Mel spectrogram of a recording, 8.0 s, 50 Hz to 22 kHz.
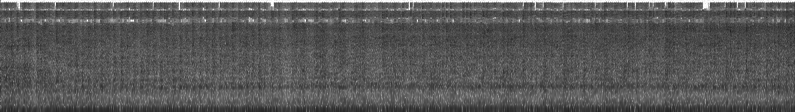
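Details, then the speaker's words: LS-swapped 4x4 Cadillac burnout car, first cold start after wiring and plumbing work: deep, steady V8 idle with an even, unbroken beat, no knocks or misses; healthy cold-start idle. "gotta get on the road do a little cold start on this thing"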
